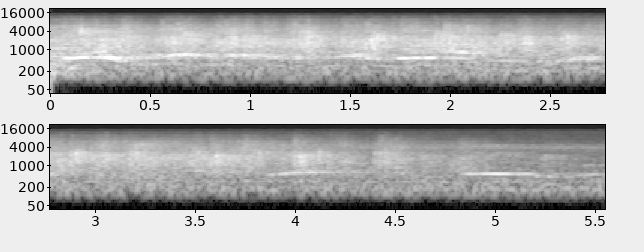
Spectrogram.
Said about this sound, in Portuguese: Meus irmãos, me ajude aqui, levante as suas mãos, aplauda Jesus, faz alguma coisa aí.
